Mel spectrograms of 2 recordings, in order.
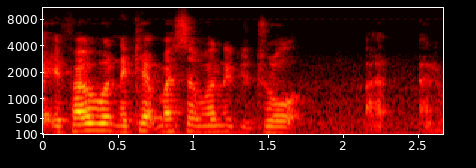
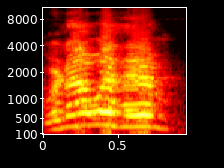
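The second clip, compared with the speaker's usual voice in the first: very loud, high denial; mock shout; 10 semitones higher, 15 dB louder than usual. Imitating Deadpool's shout.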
